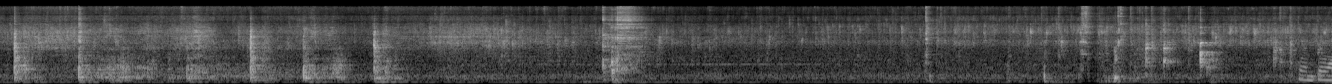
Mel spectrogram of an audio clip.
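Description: Eggs frying in oil in a pan on low heat for an egg masala curry: a continuous loud sizzle and crackle, broken by stirring scrapes and a few sharp spatters, close and clear.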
